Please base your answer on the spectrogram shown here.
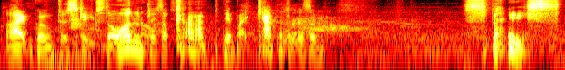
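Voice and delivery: lightly voiced Tim Curry line; hint of hammy theatrical villain; bad acting. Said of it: "I think I almost delivered it as just as well".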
